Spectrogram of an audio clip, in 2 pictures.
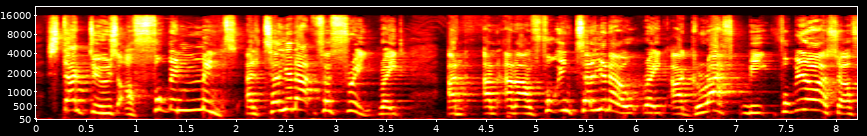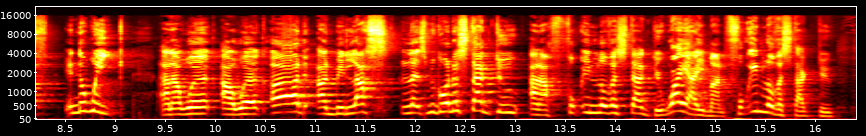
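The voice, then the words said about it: Put-on Geordie accent. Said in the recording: “I can only do a Geordie accent if I say the F word after every time”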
